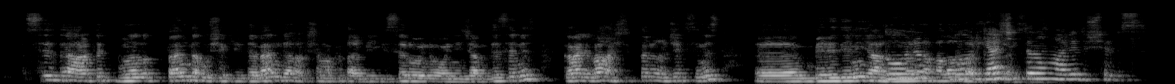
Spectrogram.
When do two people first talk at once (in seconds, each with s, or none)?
8.8 s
